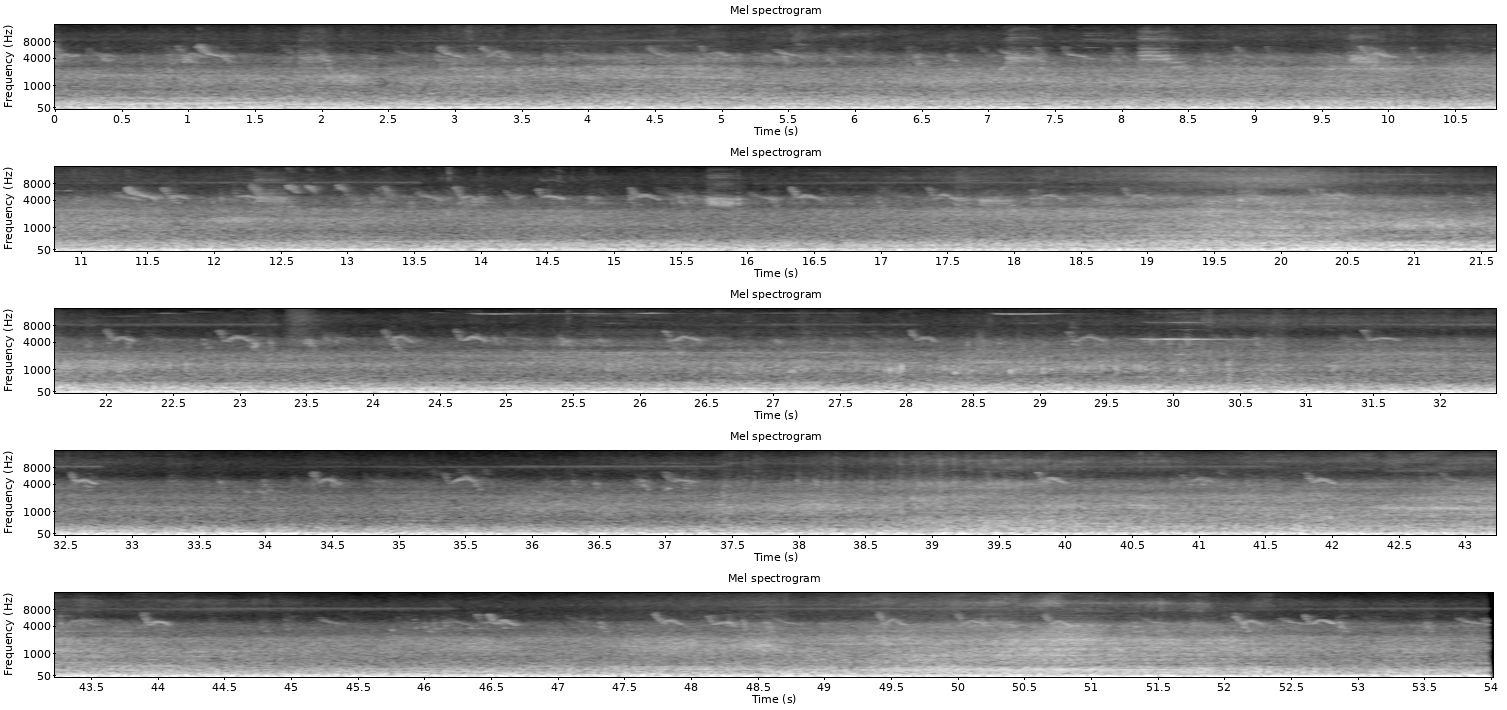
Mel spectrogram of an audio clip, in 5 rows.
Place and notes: Sec., Nongquan Rd., Yilan City - Traffic Sound
Traffic Sound, Road corner
Sony PCM D50+ Soundman OKM II
Yilan City, Yilan County, Taiwan, 22 July 2014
